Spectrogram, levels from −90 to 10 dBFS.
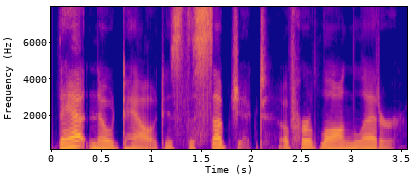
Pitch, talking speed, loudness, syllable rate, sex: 190 Hz, 170 wpm, -19 LUFS, 3.6 syllables/s, female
